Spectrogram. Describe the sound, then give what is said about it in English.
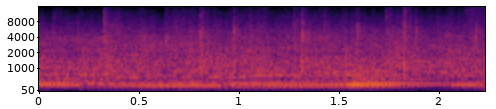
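An audience applauds in praise during a church service. Steady clapping runs under a sustained low held tone, with a brief swell in loudness near the end. “Clap of praise this morning. Because he is indeed worthy to be praised.”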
